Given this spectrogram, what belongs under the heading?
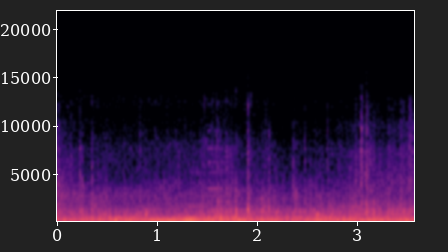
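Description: A pigeon coos in low, soft repeated calls on a city street, heard over a steady wash of traffic and urban background noise.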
